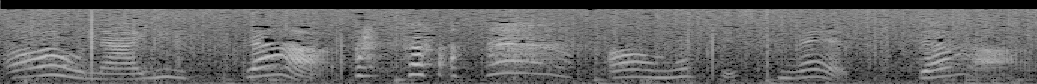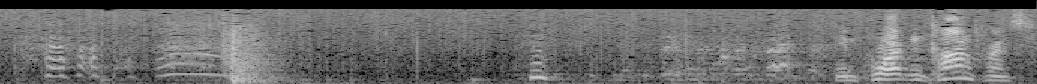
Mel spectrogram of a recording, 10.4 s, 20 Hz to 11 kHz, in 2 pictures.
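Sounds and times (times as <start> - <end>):
speech: 0.7 - 6.7, 7.8 - 10.3
laughter: 1.8 - 2.8, 5.3 - 6.4, 7.8 - 10.2
wooden door being opened: 6.3 - 6.7.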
